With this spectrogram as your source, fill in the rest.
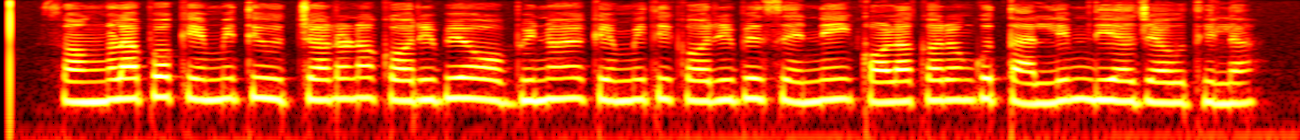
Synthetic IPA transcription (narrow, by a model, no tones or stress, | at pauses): sɔŋɡɭapɔkemit̪iut̪ːt͡ʃaɾɔɽ̃ɔkɔɾibeɔbʱinɔjɔkemit̪ikɔɾibesenejkɔɭakaɾɔŋkut̪alimd̪iad͡ʒawt̪ʰila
